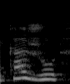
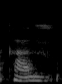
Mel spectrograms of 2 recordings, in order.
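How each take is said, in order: First: "caju" as ca-JU; stress on last syllable. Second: "caju" as CA-ju, ending soft and weak; wrong stress on first syllable. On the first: Teacher corrects the mistake, "caju" stressed on final JU. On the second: Teacher shows the mistake, "caju" stressed on CA. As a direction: drop the JU of "caju" away. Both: Shown as a demonstration. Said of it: "Eu não preciso falar caju".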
